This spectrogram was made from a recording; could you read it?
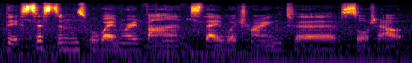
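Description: A woman with a New Zealand accent, chatting casually as an interview guest, rambling with lots of fillers and quick laughs. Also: a bass voice, sing-song, gravelly, background noise.

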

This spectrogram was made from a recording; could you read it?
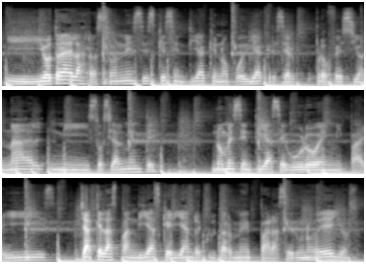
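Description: A man's voice: mid-range voice, little pitch movement, moderate pace. Young man over music. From Honduras. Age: 20s. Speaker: featured migrant telling his story. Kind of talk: read personal testimony. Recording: music bed under the voice.

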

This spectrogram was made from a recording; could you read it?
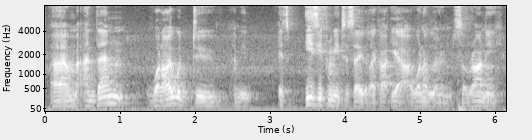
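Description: A man speaking as a guest on a panel, thoughtful and measured. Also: fairly low pitch, a little hiss or hum. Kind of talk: casual panel discussion. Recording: echoey room.

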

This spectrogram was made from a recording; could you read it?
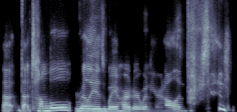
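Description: A woman's voice: mid-range voice, normal speed, darkish tone, dry recording. A woman with a Minnesotan accent co-hosting a casual podcast, rambling, restarting herself, laughing and swearing as she talks. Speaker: podcast co-host. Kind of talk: casual chat.

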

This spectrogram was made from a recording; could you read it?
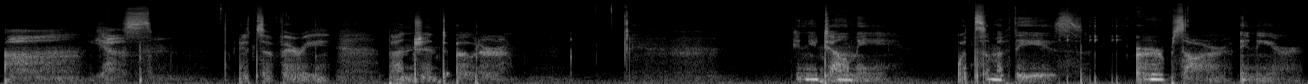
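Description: A woman playing an ambitious witch who sizes up a would-be apprentice in a whispered ASMR roleplay, speaking deliberately and giving gentle instruction. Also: a little high, little pitch movement. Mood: hushed, testing. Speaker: ASMR host.

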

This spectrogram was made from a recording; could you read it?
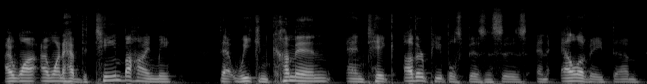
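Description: A man's voice: medium pitch, normal speed, darkish tone. Talkative man in his forties, thinking aloud. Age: 40s. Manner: talkative, self-reflective, repeats words. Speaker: interview guest, small business owner. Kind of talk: candid conversational interview.

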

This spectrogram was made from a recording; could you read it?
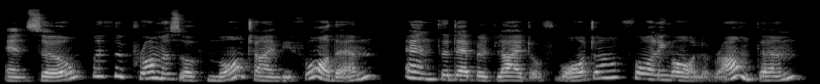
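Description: A woman narrating a scripted story in a measured, expressive storytelling manner. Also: on the high side.

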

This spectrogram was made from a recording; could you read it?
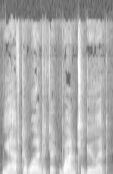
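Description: Older woman with a raspy, gravelly voice. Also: mid-range voice, steady tone. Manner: slow, measured storytelling with soft trailing phrases. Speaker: interviewee. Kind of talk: reflective life-story interview.

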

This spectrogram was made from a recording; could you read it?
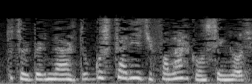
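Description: A young Brazilian woman voiced by an actress, polite and shy, tells her story in a radio drama. Her voice sits fairly high, over light background noise. She sounds like a grateful, gentle schoolteacher. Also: fairly quick, lightly acted. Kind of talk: radio soap opera acting and narration.

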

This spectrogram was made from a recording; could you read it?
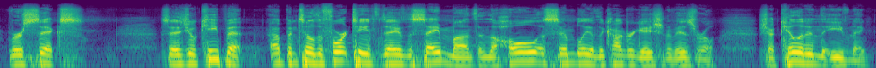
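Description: A man's voice: a little high, a bit bright, low-quality recording. A man preaching a sermon to his congregation, sounding nasal and congested from a cold, punctuating lines with frequent amens and folksy asides. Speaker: pastor. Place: church sanctuary with congregation.

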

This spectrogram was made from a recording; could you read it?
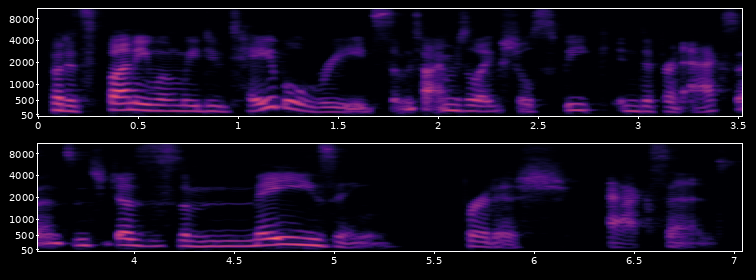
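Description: A woman's voice: deep voice, lively intonation, normal speed. A woman speaking as a podcast guest in a candid, casual interview, enthusiastic and effusive. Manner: enthusiastic, effusive about colleagues. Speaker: podcast guest, writer and producer.

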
